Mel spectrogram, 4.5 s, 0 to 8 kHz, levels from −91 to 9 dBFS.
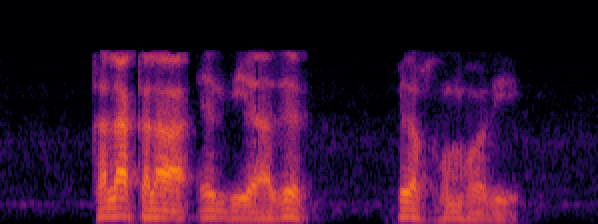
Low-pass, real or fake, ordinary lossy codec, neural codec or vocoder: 7.2 kHz; fake; AAC, 16 kbps; codec, 24 kHz, 6 kbps, HILCodec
